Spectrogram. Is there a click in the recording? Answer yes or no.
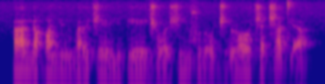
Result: no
